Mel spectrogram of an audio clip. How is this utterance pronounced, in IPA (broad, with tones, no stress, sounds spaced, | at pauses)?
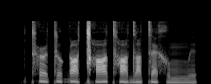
tʰ ə˞˥˩ t ʊ˥˩ ɠ ɑ˥˩ ǀʰ ɑ˧˥ tʰ ɑ˥˩ d ɑ˥˩ t æ˥˩ x ʊ˨ mː ɪ˨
